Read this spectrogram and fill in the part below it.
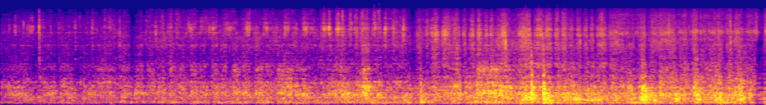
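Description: Gilded furniture grid being polished by hand, a continuous close rubbing and scraping that grows slightly louder toward the end, with faint background noise.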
